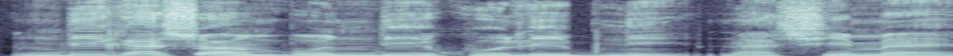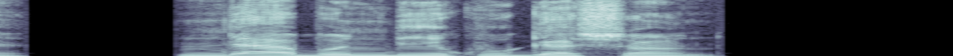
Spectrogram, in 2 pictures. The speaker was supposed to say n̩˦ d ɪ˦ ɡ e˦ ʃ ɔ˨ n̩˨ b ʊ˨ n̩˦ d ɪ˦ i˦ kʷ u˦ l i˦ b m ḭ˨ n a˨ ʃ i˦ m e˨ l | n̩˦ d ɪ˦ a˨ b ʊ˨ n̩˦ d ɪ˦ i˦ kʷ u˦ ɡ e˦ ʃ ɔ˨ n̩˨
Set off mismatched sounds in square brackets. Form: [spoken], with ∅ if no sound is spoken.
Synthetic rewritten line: n̩˦ d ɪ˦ ɡ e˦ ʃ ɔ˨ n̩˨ b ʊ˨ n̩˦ d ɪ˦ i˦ kʷ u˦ l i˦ b [n] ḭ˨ n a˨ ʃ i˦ m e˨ l | n̩˦ d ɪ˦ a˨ b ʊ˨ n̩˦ d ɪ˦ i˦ kʷ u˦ ɡ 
